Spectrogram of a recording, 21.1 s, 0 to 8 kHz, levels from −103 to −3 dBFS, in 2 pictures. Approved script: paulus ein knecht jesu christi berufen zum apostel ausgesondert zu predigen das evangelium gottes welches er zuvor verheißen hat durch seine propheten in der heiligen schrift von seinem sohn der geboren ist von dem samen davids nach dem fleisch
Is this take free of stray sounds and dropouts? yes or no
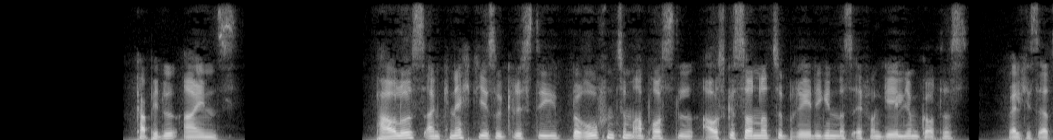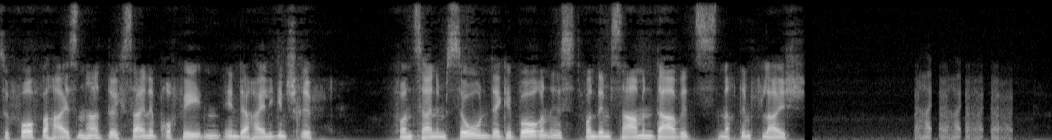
no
